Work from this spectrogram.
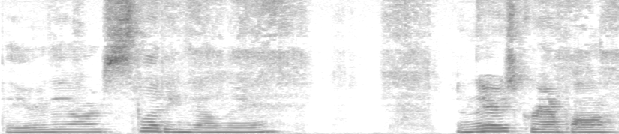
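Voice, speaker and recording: A woman's voice: mid-range voice, takes it slowly. A woman reading a children's story aloud expressively, as an educator addressing young listeners. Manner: animated storytelling with explanatory asides and questions to young listeners. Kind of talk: expressive picture-book read-aloud.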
